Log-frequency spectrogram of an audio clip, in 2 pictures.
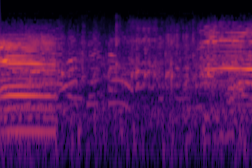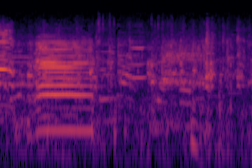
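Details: Restless sheep in a farm pen, about to be let out; several overlapping wavering bleats come in three bursts over people talking.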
